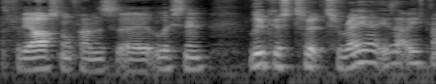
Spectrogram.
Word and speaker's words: Torreira: But anyway, with Uruguay, this Lucas Torreira. – Torreira, that's what we said.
